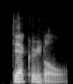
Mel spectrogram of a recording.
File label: "decretal", American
